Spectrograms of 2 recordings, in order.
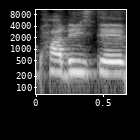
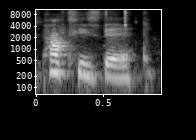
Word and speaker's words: Paddy: Well, I was going to ask, where's everyone stand on Paddy's Day versus Patty's Day? Because I see Americans say this and I get irritated. Is it not Paddy? That's what I've always heard. I've Paddy's. seen Americans say Patty and it drives me crazy.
